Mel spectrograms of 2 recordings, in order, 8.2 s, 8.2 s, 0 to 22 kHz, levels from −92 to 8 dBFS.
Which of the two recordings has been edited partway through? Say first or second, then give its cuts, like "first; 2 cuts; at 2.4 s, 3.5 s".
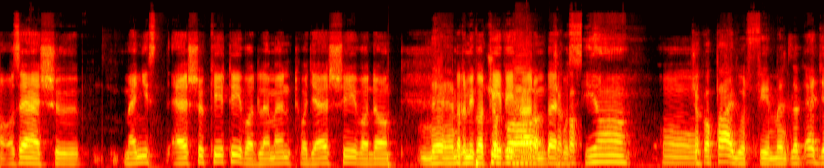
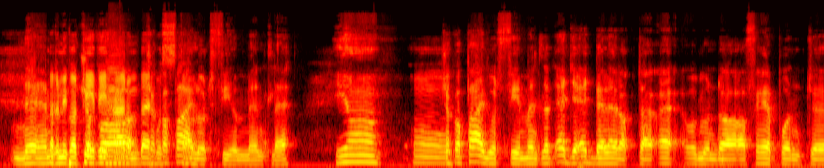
first; 1 cut; at 5.8 s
